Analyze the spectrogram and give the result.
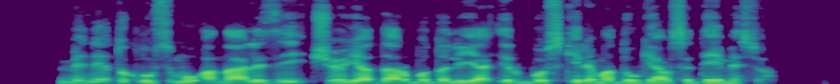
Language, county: Lithuanian, Utena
